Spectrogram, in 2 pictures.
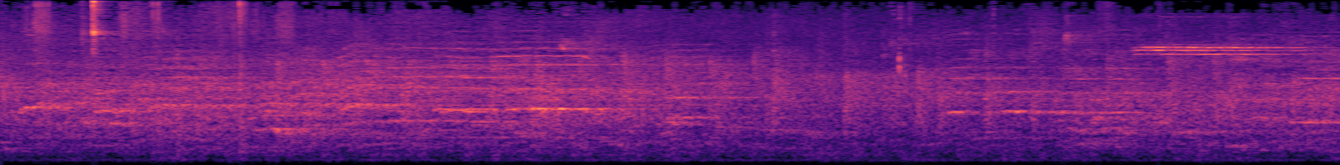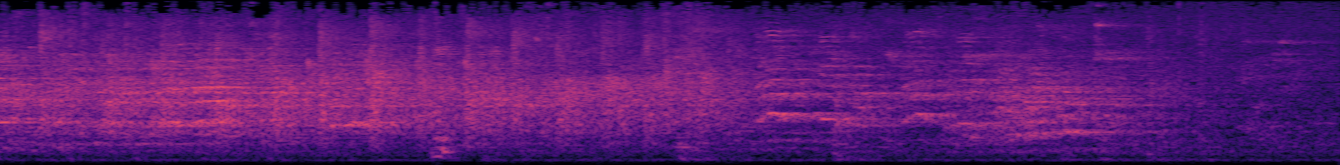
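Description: Players shout and call out across a large echoing hall.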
